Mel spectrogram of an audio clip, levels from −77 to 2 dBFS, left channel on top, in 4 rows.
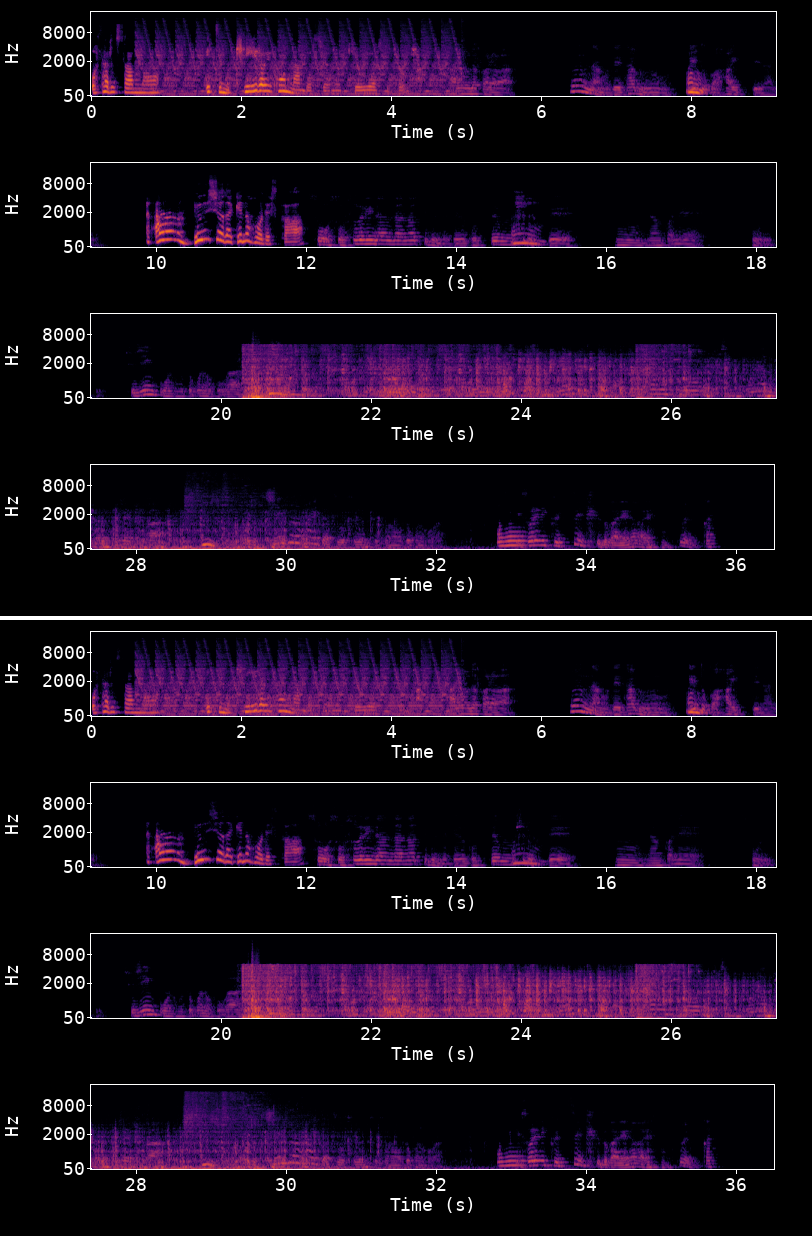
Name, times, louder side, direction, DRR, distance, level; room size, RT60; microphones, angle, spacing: voice 1, 0.0-0.9 1.5-4.4 7.9-8.2 10.0-12.0 14.7-15.1 20.6-21.1 28.9-29.1 32.8-33.2, left 6 dB, 75° left, 0.4 m, -30 dB
sound 1, 0.6-5.0, right 1 dB, ahead, 4.4 m, -39 dB
voice 2, 4.3-5.6 6.4-9.2 12.0-15.6 16.1-17.3 17.9-18.3 18.7-21.0 22.1-23.9 24.2-24.8 25.2-26.5 27.0-28.4 29.2-32.1 33.0-35.7, equal, 30° right, 1.9 m, -44 dB
sound 2, 20.2-32.4, right 2 dB, 60° right, 1.3 m, -36 dB
11.5 x 4.5 x 3.9 m
head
